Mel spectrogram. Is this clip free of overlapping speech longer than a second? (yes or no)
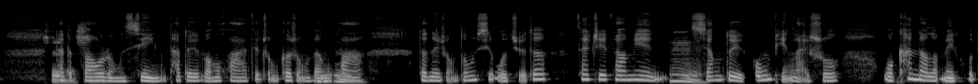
yes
